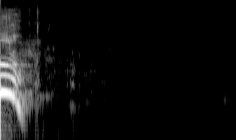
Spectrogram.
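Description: The end of a long held voice note, sliding down in pitch and cutting off just after the start, then silence.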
